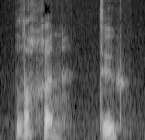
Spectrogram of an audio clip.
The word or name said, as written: Locha Dubh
